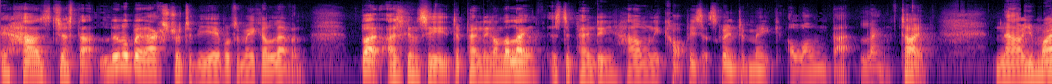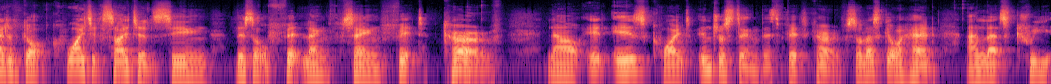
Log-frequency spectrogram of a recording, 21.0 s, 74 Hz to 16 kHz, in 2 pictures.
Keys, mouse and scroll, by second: 4.4 click, 11.0 middle click, 13.1 click, 15.2 click, 17.7 shift+middle click.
